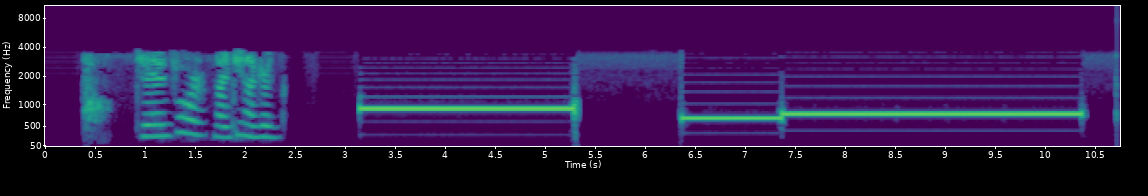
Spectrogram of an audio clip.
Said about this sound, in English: This has been a test of the Ellsworth County paging system and only a test.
